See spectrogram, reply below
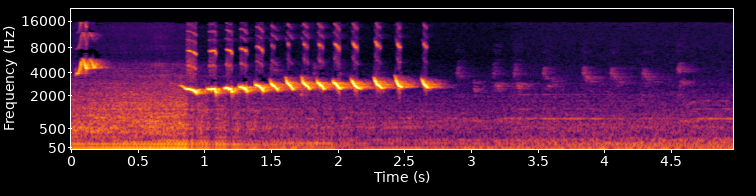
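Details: White-rumped shama (murai batu) lure song meant to make other birds reply: a high short note, then a rapid string of about fourteen clipped, slightly rising chirps over two seconds, fading into quiet background hiss.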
